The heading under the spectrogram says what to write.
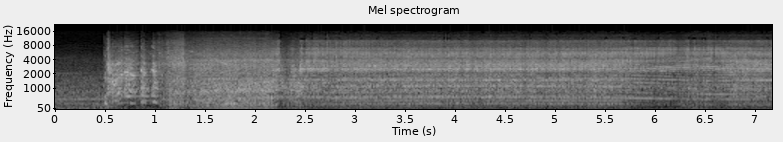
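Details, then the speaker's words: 2004 Honda Pilot, cold start before repair. Engine catches, then a loud wavering high whine rides over the idle. The power steering pump draws air through cold-contracted old O-rings on the outlet pressure line and return hose; the fix is new O-rings and reservoir. "in my previous video on this vehicle we talked about how when it's cold the power steering system makes a lot of noise so the cause of this is to oldring's one on the outlet pressure line one on the return hose"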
